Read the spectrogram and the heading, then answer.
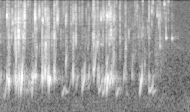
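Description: Sherry pouring into a glass, a bubbling, gurgling stream with rising glugs that tapers off after under two seconds; clear, no voices.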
